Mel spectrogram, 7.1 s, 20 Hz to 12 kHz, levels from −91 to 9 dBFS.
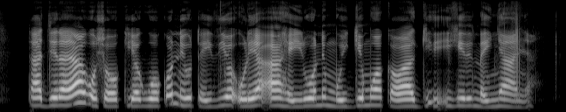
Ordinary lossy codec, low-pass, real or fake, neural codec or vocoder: none; none; real; none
